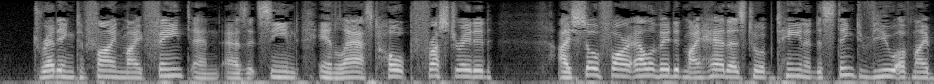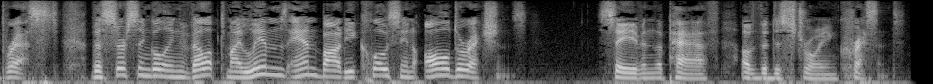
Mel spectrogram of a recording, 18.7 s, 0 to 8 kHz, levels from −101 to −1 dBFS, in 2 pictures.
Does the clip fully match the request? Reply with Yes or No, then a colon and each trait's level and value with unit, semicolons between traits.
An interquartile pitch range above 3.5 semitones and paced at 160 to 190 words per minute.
No: average, 4.2 semitones; average, 150 wpm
